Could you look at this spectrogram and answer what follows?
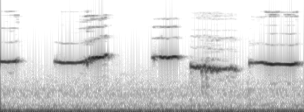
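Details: Cockatiel song, several short pure whistles in a row, one rising, one dipping lower, then a longer level note, with a constant low hum underneath.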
